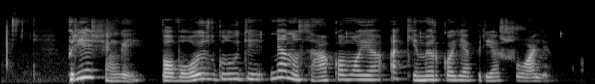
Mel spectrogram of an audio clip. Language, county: Lithuanian, Klaipėda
